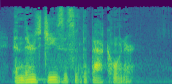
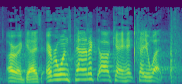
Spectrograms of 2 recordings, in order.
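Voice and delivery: casual Jesus; 8 semitones higher than usual. Retold or imitated. Jesus voiced casually in retelling.

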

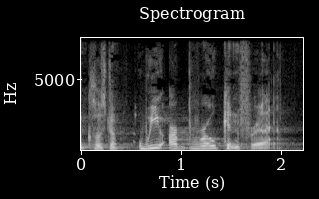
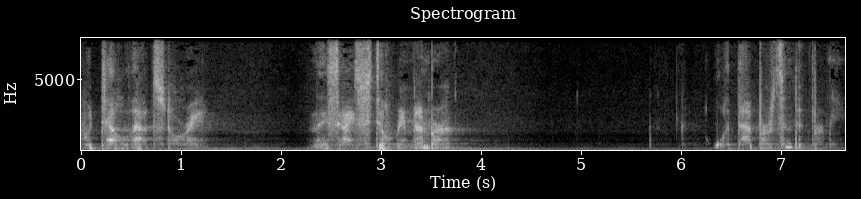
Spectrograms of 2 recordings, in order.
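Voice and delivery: hushed; 6 semitones higher, 3 dB quieter than usual. Real, not acted. Preacher hushing the congregation, soft and whispered. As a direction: drop to a near whisper.

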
